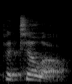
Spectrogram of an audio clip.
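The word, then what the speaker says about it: Pattillo: spanish accent sometimes so i want to say theo but i gather it's probably not pronounced that way it is patilla tell him yeah it's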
